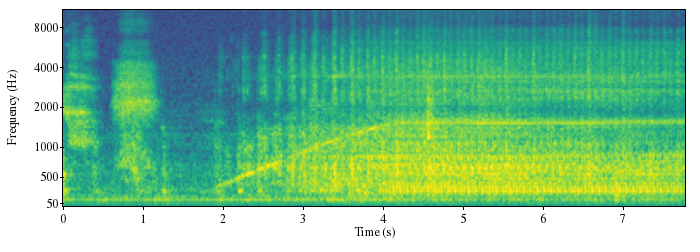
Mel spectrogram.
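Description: A sewing machine starts up and settles into steady, moderately quiet stitching after a few faint thumps, its whirring motor rising in pitch as it gets going.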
